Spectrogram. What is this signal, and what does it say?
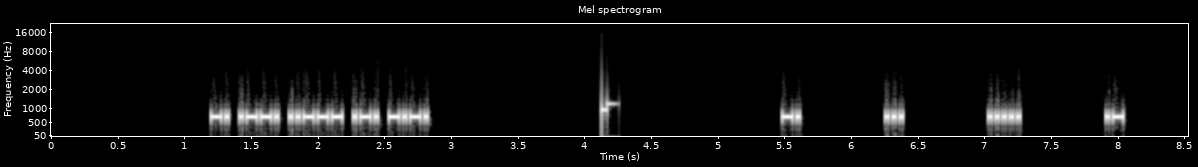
Morse code, heard as a keyed tone, about 44 wpm, spaced as for 21 wpm, 700 Hz. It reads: NP2RC NS5A
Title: USA Call Signs - 8x Character Spacing - 45wpm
